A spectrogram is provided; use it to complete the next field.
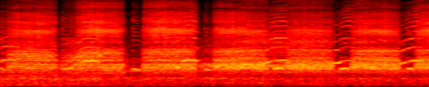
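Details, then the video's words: Hand-fed parrot chicks utter harsh, raspy begging calls with short whistled slurs, delivered in quick bursts about every two thirds of a second. "Parrots chicks on hand feed"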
